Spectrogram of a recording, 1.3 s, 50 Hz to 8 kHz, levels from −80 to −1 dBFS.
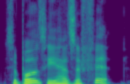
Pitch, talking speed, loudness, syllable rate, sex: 145 Hz, 230 wpm, -18 LUFS, 6.6 syllables/s, male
